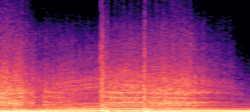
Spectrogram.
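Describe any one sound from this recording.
A car crashes into a barrier with a loud thud.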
